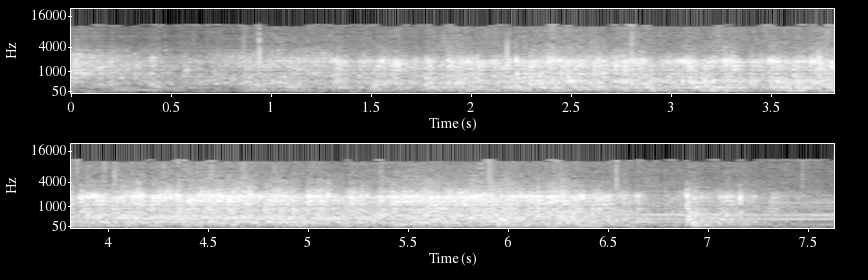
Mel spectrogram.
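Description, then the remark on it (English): A crane boom worked by an engineer at a barge lowers a car that had been in the river, with a steady, loud mechanical drone, an engine-like rumble with a whining hum layered over it and occasional faint clanks. No one speaks. “Tell him to lower the car, Florio. Hey, engineer, lower the boom.”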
